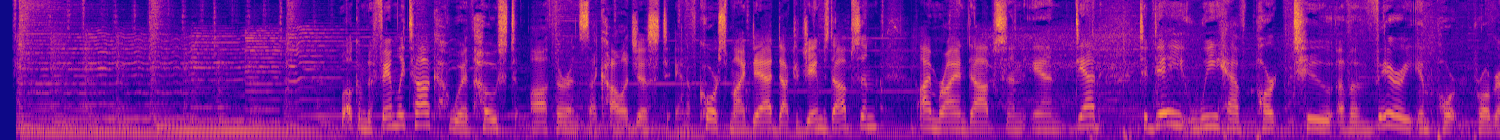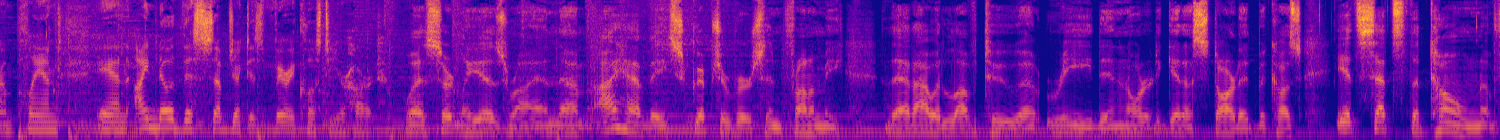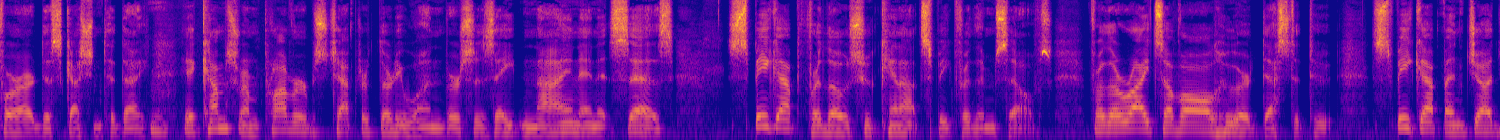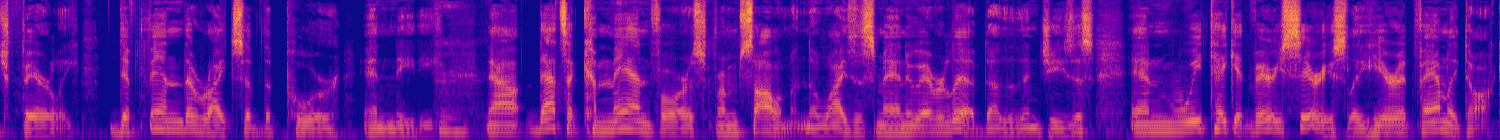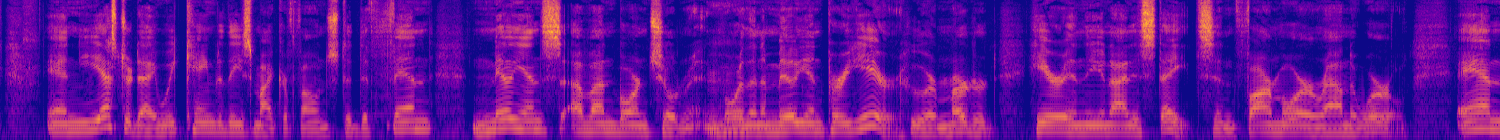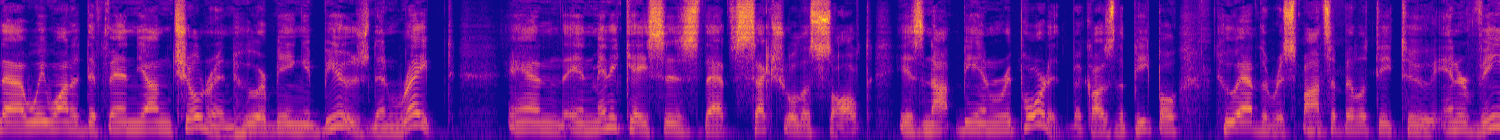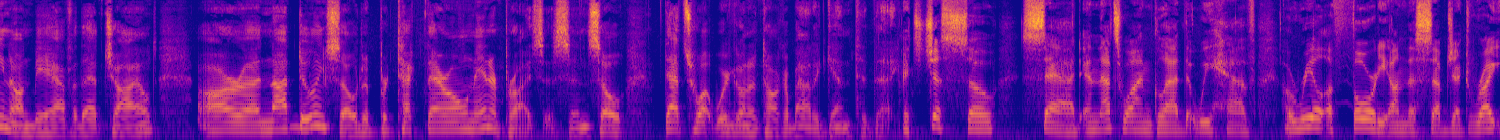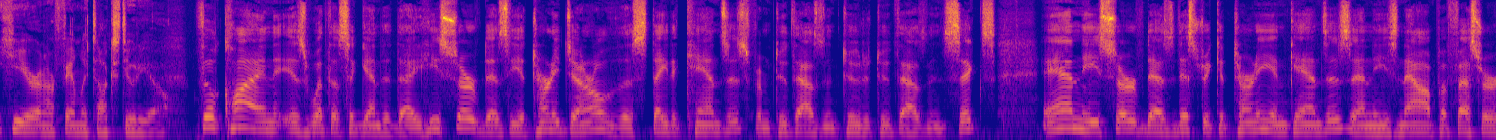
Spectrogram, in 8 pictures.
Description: Hear all the facts first-hand from former Attorney General of Kansas, Phill Kline, who helped expose what is happening behind the scenes with the country's leading abortion provider.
